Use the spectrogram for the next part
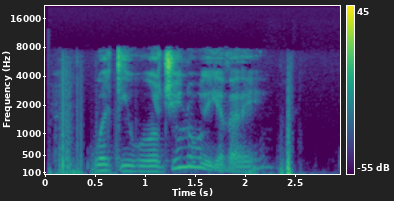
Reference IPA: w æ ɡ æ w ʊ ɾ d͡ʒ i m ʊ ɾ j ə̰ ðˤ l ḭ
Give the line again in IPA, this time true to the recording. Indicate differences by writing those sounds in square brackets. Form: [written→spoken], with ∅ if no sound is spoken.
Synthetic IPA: w æ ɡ [æ→i] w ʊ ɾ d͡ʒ i [m→n] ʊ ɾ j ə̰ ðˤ [l→ɾ] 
